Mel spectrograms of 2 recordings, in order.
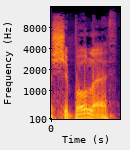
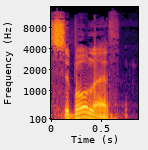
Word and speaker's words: Shibboleth: Then they would say to him, 'Say now, Shibboleth.' And he said, 'Sibboleth,' for they could not pronounce it correctly.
